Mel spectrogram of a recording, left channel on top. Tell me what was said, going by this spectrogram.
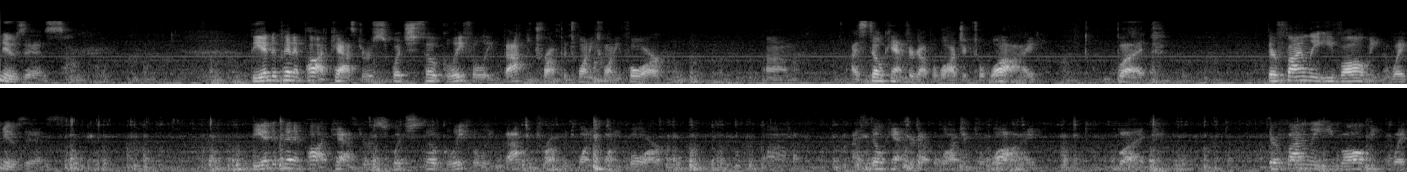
news is, the independent podcasters, which so gleefully backed Trump in 2024, I still can't figure out the logic to why, but they're finally evolving,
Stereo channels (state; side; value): quieter; right; 3.6 dB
